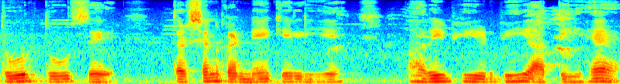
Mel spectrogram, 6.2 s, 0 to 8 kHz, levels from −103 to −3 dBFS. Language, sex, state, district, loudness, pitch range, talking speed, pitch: Hindi, male, Rajasthan, Jaipur, -19 LUFS, 95-110 Hz, 115 wpm, 100 Hz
